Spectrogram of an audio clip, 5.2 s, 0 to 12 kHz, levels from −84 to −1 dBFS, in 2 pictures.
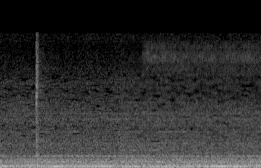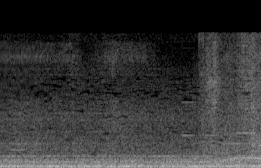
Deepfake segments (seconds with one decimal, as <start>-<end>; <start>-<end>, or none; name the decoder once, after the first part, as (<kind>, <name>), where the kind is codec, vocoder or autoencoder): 1.2-3.0 (vocoder, Vocos)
